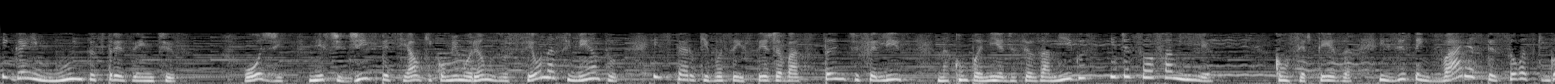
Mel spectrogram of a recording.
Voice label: Para Criança Geral Feminino, Aniversário Infantil; Telemensagens

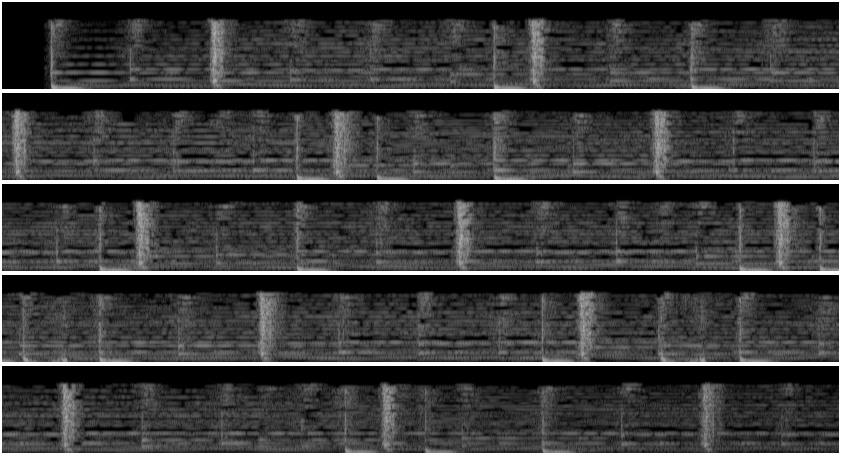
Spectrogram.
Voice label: Poesia Masculino, Telemensagens Românticas

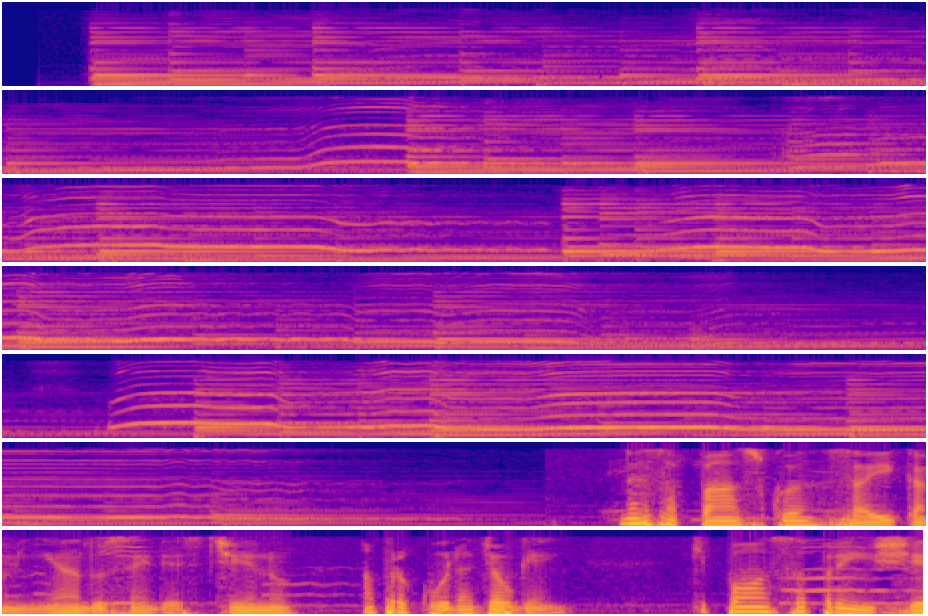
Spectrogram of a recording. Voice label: ROM. DISTANTE, masc

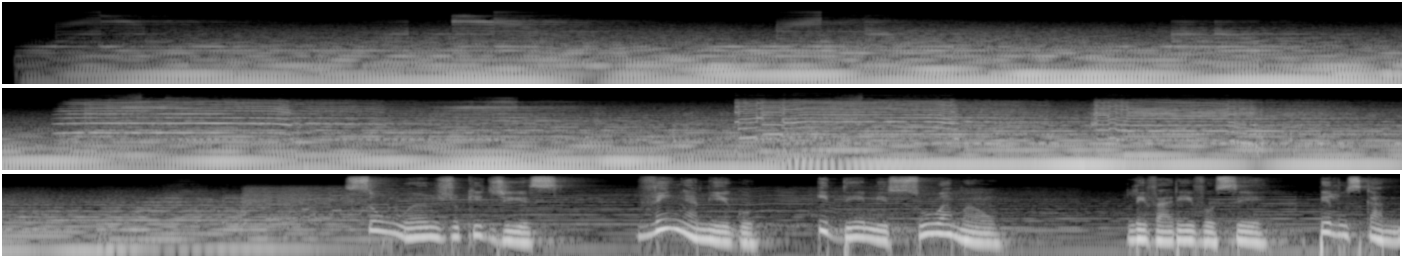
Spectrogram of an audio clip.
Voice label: ESOTERICO AMIZADE (F)

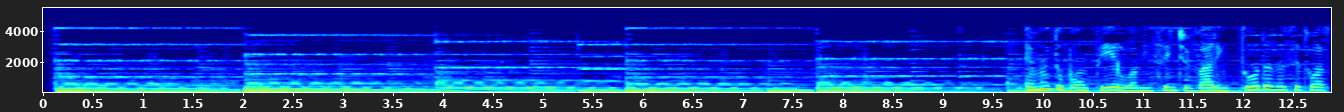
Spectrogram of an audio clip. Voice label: HOMENAGEM AO AMIGO F, Telemensagens Gospel fem; Telemensagens 2017

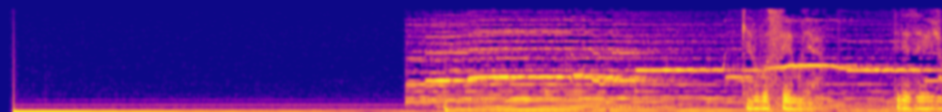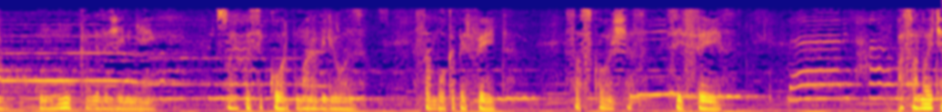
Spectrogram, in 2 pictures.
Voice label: CONQUISTA ERÓTICA M, Sensuais masc; Telemensagens

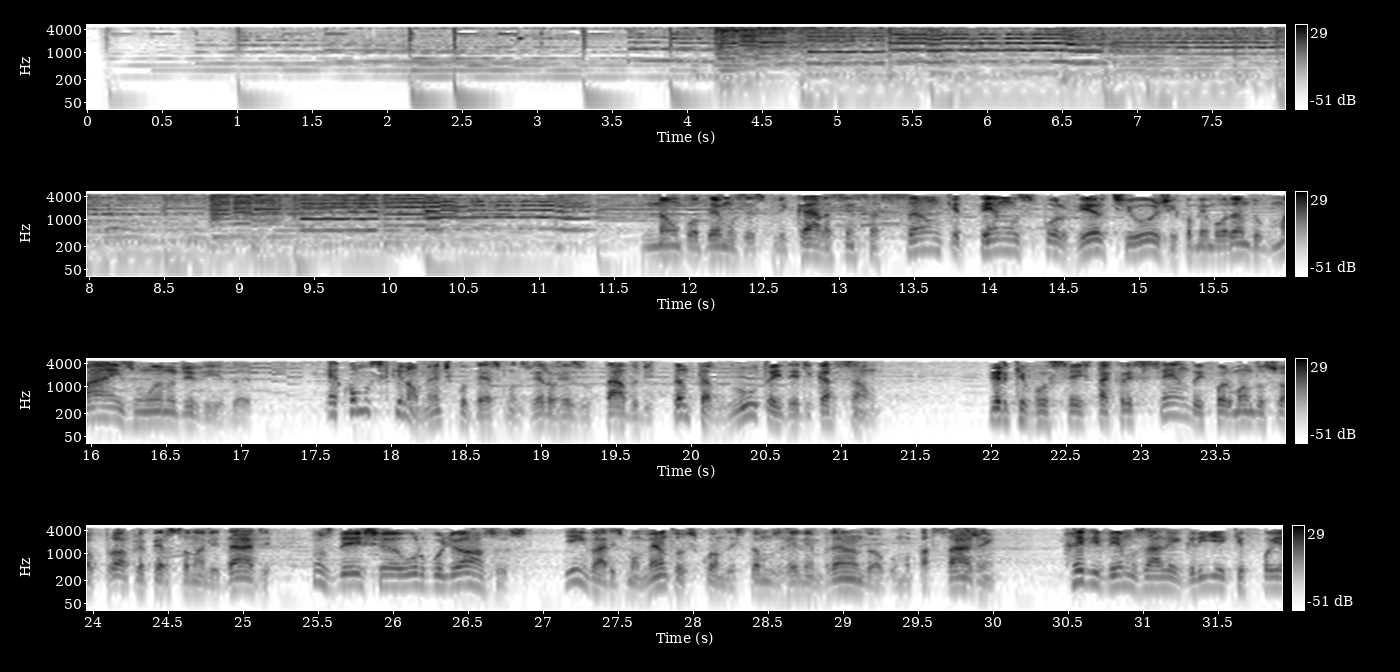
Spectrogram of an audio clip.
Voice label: Aniversário Neto Masculino, Telemensagens; Aniversários; Aniv Familiar

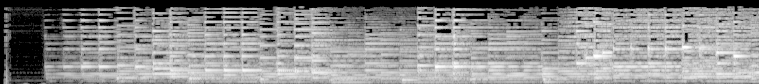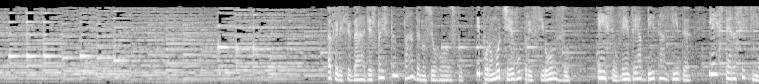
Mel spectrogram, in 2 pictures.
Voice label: Felicitações Para Futura Mãe Feminino; Telemensagens; Telemensagens 2017

